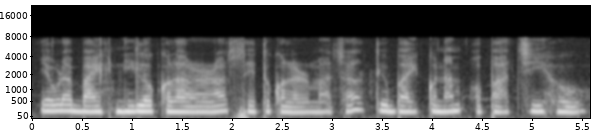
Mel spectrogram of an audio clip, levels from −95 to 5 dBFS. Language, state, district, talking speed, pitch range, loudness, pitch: Nepali, West Bengal, Darjeeling, 160 wpm, 160-175 Hz, -15 LUFS, 165 Hz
